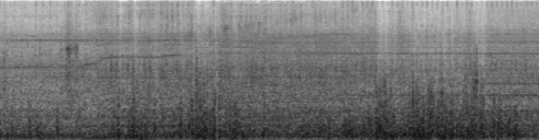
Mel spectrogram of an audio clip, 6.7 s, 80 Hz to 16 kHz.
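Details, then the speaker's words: 2019 New Holland Workmaster 25S sub-compact diesel tractor with 100LC loader, in gear raising the loader: small diesel runs steady and even under wind noise, no knocks or strain; hydraulics good. "Hydraulics are good on that. Just bring the loader up."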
